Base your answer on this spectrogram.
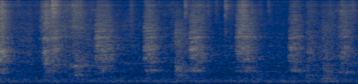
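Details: Pit Bull being trained with a tyre, breathing hard in rhythmic breathy bursts, each lasting about half a second and coming at a steady pace, with a low rumbling background underneath.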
